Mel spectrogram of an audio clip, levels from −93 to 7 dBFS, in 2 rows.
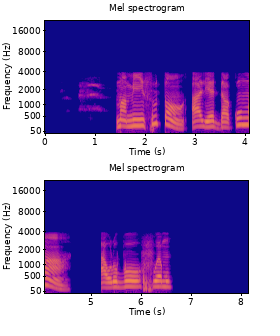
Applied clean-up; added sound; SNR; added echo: none; none; none; none.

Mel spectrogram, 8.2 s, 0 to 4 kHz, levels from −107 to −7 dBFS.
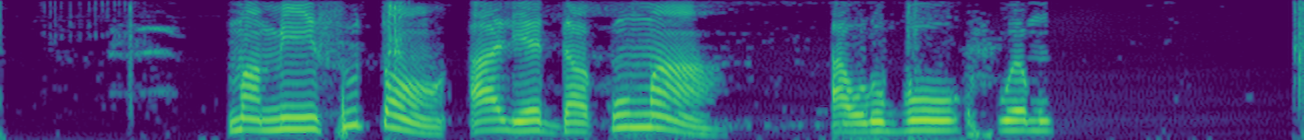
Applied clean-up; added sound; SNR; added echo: classical method spectral subtraction.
